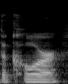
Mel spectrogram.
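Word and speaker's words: The Corps: So one is called The Core, and it's spelled CORPS, The Core, and they are just amazing skate punk.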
